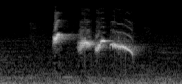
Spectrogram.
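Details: Female red-whiskered bulbul singing, a recording used as a lure for trapping; one short bright phrase of quick whistled notes, the first sharp and high, the rest slurring downward.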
